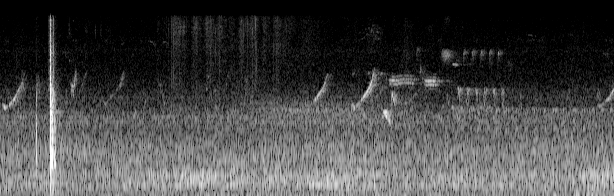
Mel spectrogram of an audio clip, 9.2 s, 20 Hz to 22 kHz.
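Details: Northern mockingbird at its nest site in southwest Virginia on 7 March 2021: thin rising whistled upslurs and a short run of rapid high notes over steady background hiss, with one sharp click early on.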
